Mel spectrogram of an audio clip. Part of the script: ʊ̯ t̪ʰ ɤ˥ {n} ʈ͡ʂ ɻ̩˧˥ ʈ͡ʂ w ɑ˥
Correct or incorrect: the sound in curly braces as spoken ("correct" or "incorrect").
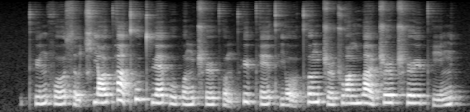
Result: incorrect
